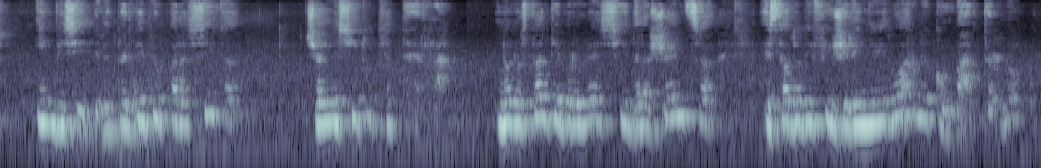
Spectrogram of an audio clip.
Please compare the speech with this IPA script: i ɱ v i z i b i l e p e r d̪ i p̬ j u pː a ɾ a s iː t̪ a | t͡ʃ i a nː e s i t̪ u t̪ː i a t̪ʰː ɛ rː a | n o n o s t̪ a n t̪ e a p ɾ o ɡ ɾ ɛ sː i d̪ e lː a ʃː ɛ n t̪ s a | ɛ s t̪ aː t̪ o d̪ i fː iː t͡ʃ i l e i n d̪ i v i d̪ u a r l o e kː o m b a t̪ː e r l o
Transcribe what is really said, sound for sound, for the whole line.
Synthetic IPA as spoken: i ɱ v i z i b i l e p e r d̪ i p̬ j u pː a ɾ a s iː t̪ a | t͡ʃ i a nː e s i t̪ u t̪ː i a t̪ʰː ɛ rː a | n o n o s t̪ a n t̪ e i p ɾ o ɡ ɾ ɛ sː i d̪ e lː a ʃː ɛ n t̪ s a | ɛ s t̪ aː t̪ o d̪ i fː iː t͡ʃ i l e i n d̪ i v i d̪ u a r l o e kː o m b a t̪ː e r l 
